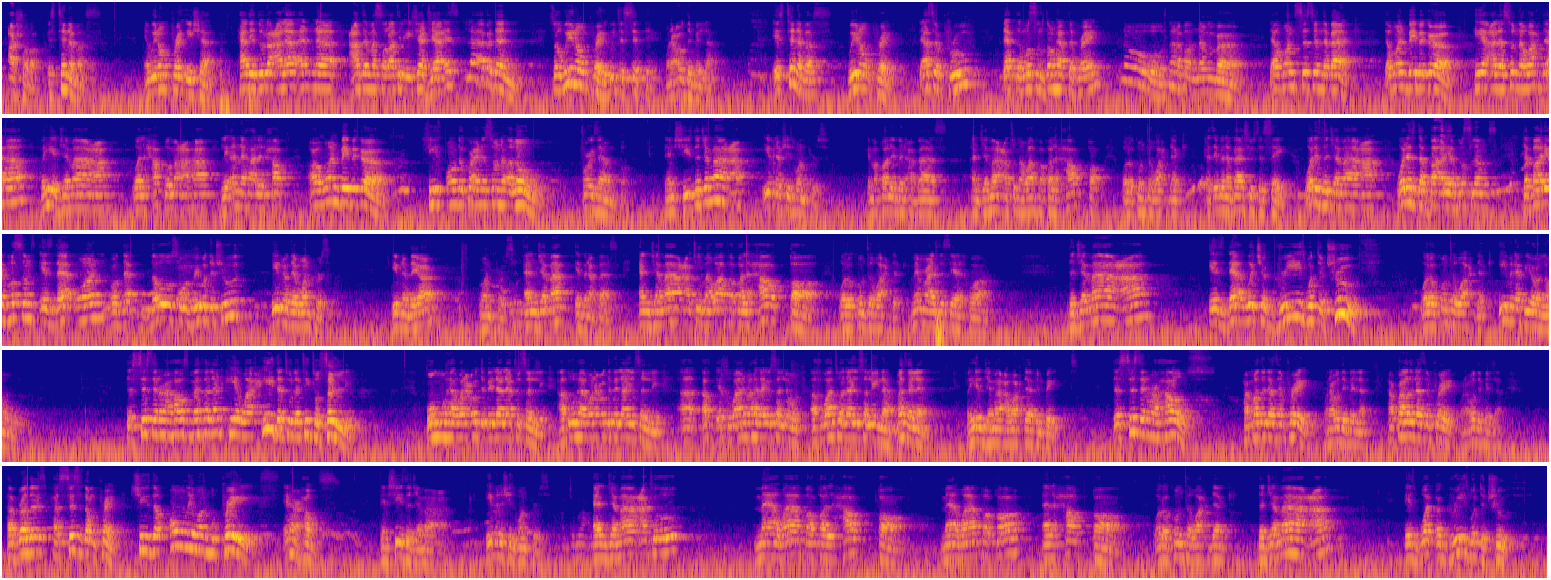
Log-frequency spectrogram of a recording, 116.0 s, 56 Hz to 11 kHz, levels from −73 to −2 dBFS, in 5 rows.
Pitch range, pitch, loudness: 110-180 Hz, 140 Hz, -23 LUFS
